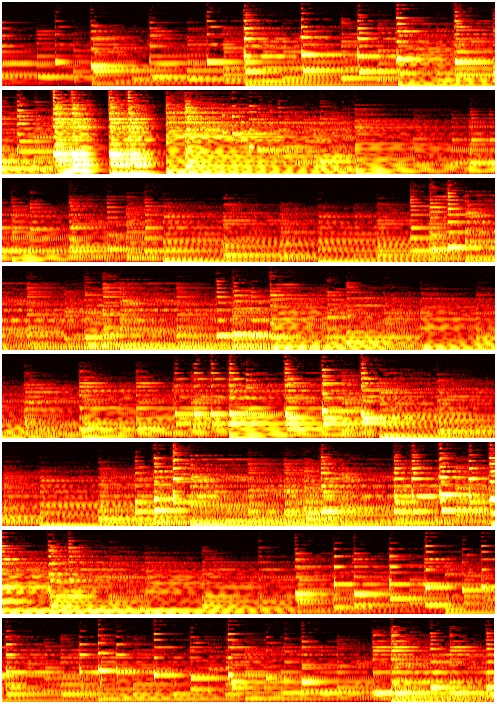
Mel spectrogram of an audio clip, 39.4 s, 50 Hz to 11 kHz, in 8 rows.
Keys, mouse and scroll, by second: 0.1 ctrl+z, 0.4 ctrl+z, 0.8 ctrl+z, 2.3 ctrl+z, 2.9 ctrl+z, 3.4 ctrl+z, 5.4 ctrl+z, 6.2 ctrl+z, 6.8 ctrl+z, 9.9 ctrl+z, 11.1 ctrl+z, 11.7 ctrl+z, 17.0 ctrl+z, 21.6 ctrl+z, 22.2 ctrl+z, 23.7 ctrl+z, 23.9 ctrl+z, 25.5 ctrl+z, 26.6 ctrl+z, 29.3 ctrl+z, 30.1 ctrl+z, 31.0 ctrl+z, 32.2 ctrl+z, 33.2 ctrl+z, 34.8 ctrl+z, 35.2 ctrl+z, 37.9 ctrl+z, 39.0 ctrl+z.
